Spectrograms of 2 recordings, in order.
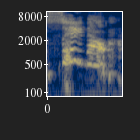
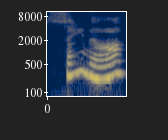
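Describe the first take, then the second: First: The name is screamed loudly. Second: The name is said in a calm voice.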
